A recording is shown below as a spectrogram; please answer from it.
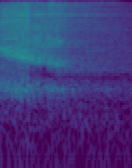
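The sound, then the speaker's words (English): A strong exhale pushed out through the mouth during a guided breathing exercise, heard as a single long breathy rush that starts loud and fades gradually, with no voice. “Breathe in once more strongly. Strongly out through your mouth.”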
